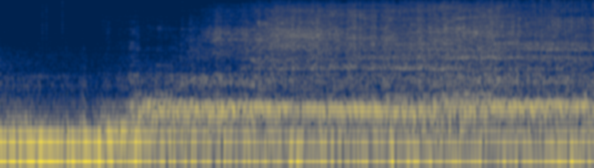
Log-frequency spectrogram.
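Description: Lion roar sound effect played through a stadium's loudspeakers, a deep, drawn-out rumbling roar that grows fuller about a second in.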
